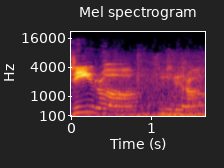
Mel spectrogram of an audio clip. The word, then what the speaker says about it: gyro: How do you say it? What is a garlic? Como eso? Ah, gyros. Giro. Okay.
